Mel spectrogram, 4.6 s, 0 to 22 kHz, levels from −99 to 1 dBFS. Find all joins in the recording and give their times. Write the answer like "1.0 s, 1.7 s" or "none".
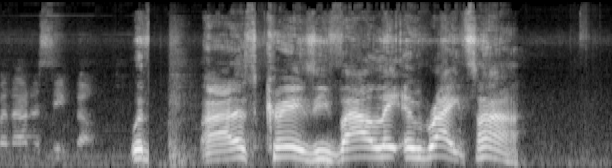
1.1 s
